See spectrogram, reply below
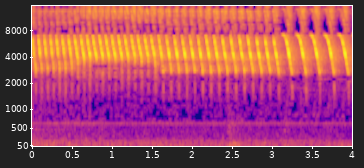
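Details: Singing canary, song meant to stimulate mating, delivering a fast rhythmic trill of repeated chirps for four seconds with slight pitch shifts and a quickening pulse near the end.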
